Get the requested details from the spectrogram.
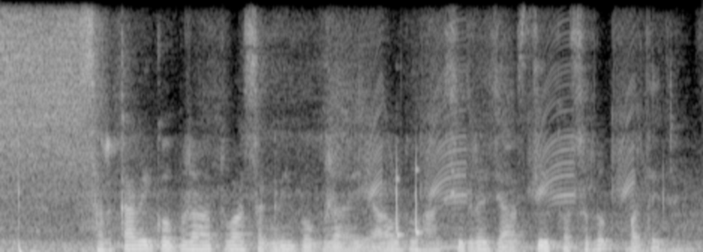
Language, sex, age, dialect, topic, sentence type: Kannada, male, 41-45, Dharwad Kannada, agriculture, question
